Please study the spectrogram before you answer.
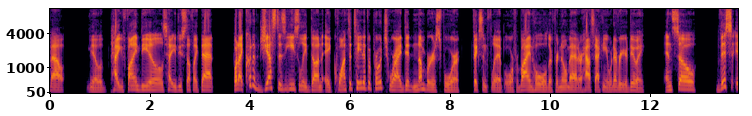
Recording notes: This was a live class recorded.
